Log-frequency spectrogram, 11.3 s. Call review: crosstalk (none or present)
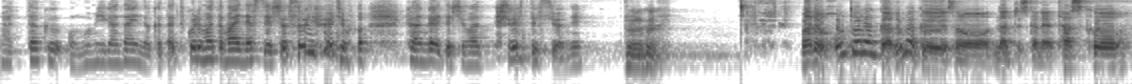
none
